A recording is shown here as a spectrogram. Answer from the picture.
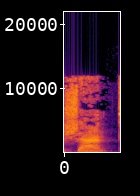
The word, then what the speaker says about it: shan't: 还有另外一个词发音很像是 shant shant shant 相当于口语之中的 shall 和 not 的缩约，读成 shant shant。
